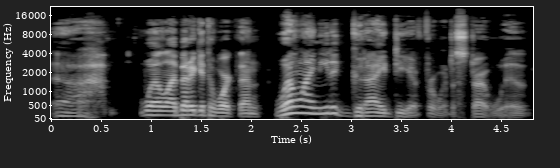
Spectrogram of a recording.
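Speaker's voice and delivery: ordinary talk, nothing marked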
